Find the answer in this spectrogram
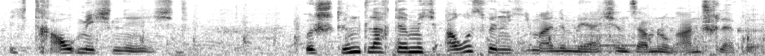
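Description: An actor playing a timid, ailing, fussy scholar in a children's radio play, hesitant and plaintive. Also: male voice, fairly high pitch, lively intonation, measured pace, background noise. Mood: reluctant, timid.

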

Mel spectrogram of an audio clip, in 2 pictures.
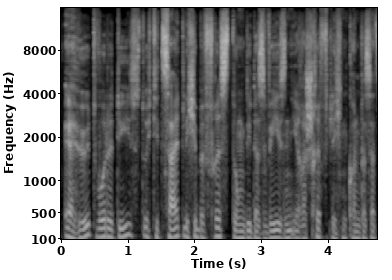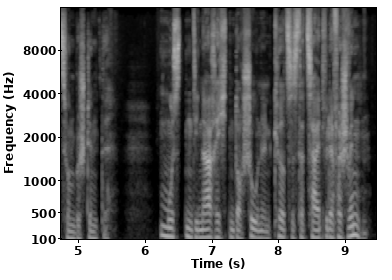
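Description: An actor playing a composed narrator, reading literary radio drama prose in a measured, formal way. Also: male voice, mid-range voice, dry recording, studio quality, natural voice. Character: composed literary narrator observing a woman's affair.

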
